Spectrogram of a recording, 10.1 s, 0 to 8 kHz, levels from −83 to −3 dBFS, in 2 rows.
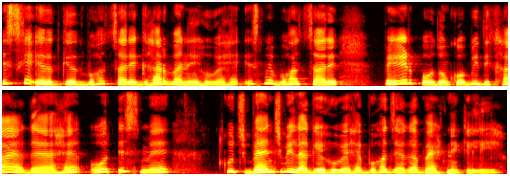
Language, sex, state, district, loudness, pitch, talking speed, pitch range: Hindi, female, Uttar Pradesh, Lalitpur, -15 LUFS, 225 Hz, 185 wpm, 210-240 Hz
